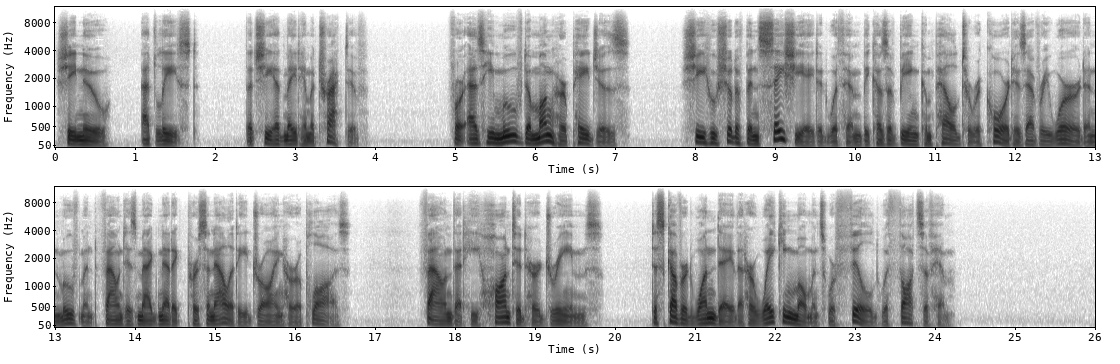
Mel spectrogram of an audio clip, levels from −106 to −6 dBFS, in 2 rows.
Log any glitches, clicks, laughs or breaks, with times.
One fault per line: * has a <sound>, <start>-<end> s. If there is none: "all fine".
all fine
